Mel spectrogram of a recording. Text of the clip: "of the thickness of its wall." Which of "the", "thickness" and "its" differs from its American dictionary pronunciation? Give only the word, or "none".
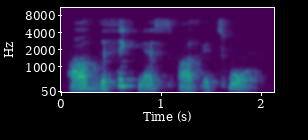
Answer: none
